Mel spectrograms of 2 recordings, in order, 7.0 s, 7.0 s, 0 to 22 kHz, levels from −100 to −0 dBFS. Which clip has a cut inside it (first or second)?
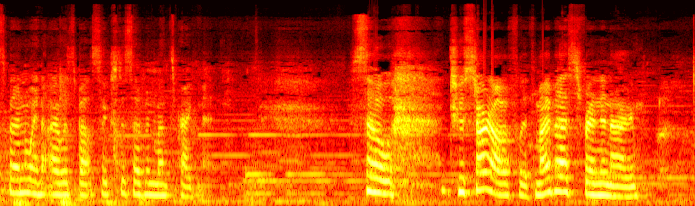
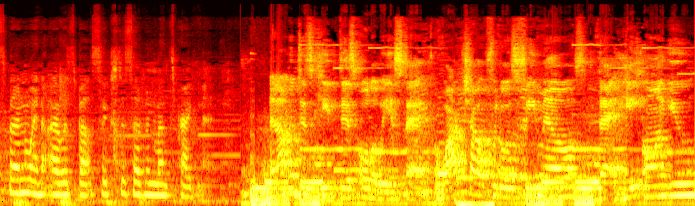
second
